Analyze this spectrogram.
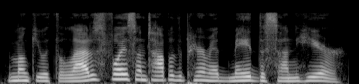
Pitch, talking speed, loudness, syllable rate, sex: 175 Hz, 250 wpm, -18 LUFS, 6.0 syllables/s, female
